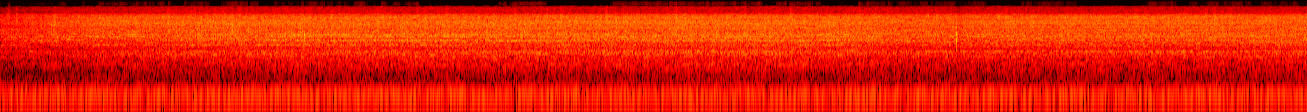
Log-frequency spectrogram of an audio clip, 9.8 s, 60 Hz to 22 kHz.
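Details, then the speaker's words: Turbo LS-swapped Mazda RX7 FD (light turbo cam, small LSA) at idle: an uneven, choppy lope. Cylinder 1 is misfiring or running very poorly, cylinder 4 runs cool (155 vs 190 degrees), and a coil swap didn't fix it; traced to the injectors. "all right guys so first things first you hear how choppy it is it sounds good admittedly but it shouldn't be that choppy"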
